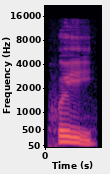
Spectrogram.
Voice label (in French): "hui4", chinois; Cours de Chinois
